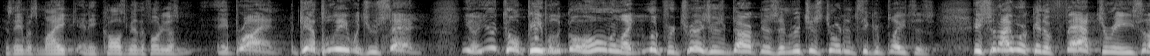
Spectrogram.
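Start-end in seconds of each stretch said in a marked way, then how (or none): 2.2-9.3 put-on New York accent. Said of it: "a bit of an accent". 10.0-11.2 put-on New York accent. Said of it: "a bit of an accent".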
